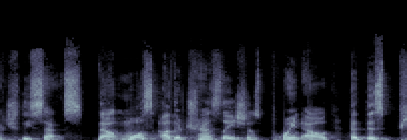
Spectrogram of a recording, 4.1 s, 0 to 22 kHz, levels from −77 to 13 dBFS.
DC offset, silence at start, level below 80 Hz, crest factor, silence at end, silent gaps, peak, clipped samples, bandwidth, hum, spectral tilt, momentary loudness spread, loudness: under 0.1%; 0 s; -60 dBFS; 14 dB; 0 s; none; -2 dBFS; under 0.1%; 15.5 kHz; none; -4 dB/octave; 5 LU; -15 LUFS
